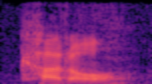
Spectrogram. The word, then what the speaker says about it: CDDL: approved open source license called cddl or cuddle is how we pronounced it so i've forgotten more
